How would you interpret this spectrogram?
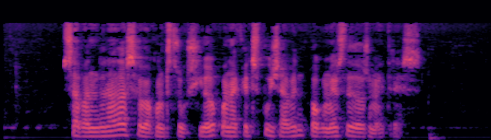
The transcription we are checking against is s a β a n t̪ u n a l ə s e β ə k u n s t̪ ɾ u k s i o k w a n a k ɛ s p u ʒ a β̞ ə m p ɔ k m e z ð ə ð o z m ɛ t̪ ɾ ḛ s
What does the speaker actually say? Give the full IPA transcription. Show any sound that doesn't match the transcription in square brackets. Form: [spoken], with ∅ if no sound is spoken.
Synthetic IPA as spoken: s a β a n [d̪] u n a l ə s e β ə k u n s t̪ ɾ u k s i o k w a n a k ɛ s p u ʒ a β̞ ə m p ɔ k m e z ð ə ð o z m ɛ t̪ ɾ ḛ s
